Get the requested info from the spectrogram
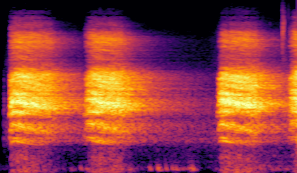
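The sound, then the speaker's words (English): A crow caws loudly, giving four harsh, drawn-out calls with uneven pauses between them, the last one cut short. No voices or other sounds accompany it. “And we've decided to make this part of our segment that's been long lost, the crow segment.”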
